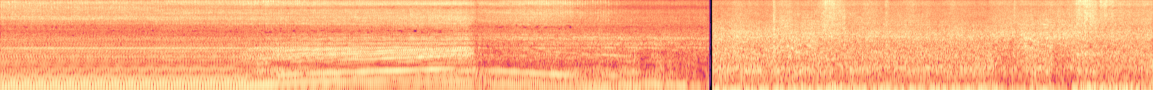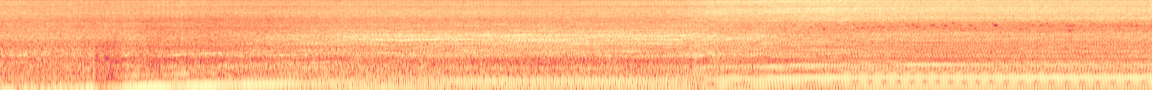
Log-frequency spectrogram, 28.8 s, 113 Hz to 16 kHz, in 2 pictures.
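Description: Small-block Mopar V8 of a Chrysler Valiant VH Charger running on a hub dyno, revving up and falling back several times, then held at a steady higher engine speed near the end.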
